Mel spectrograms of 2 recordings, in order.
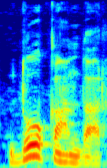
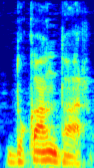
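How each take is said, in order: First: دو کاندار split as "do kaandaar", two separate words; wrong split pronunciation. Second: دکاندار with a short "du", one word; correct pronunciation. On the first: Teacher demonstrating the wrong form, دو کاندار said as "do kaandaar". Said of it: "اب دو کاندار کا اگر آپ لفظی معنی". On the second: Teacher giving the correct form, دکاندار as "dukaandaar". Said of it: "درست ہے دکاندار". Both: Shown as a demonstration.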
